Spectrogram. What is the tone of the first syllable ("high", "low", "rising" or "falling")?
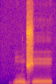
rising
